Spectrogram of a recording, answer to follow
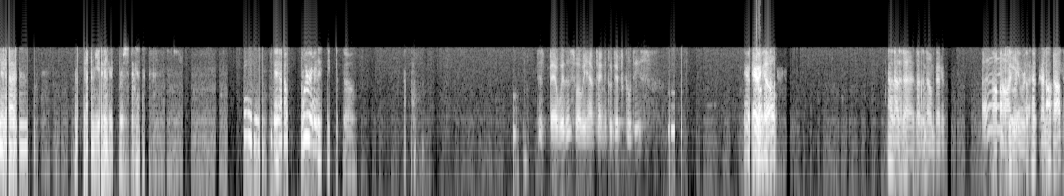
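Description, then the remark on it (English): Bursts of a person talking over a thin, band-limited online call line, the voice sounding hollow and echoey, with short silent gaps between phrases. “I don't know, you're kind of echoey, but at least I can hear you.”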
